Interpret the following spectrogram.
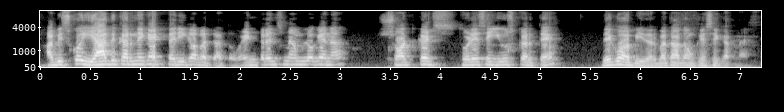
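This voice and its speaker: A man teaching a chemistry class, slowing down to dictate English terms and asking questions that he answers himself. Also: high-pitched, a bit bright. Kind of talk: classroom lecture.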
